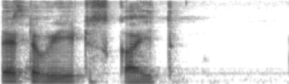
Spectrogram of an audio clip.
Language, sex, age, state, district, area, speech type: Punjabi, male, 45-60, Punjab, Gurdaspur, urban, read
